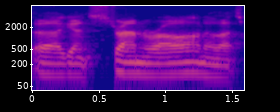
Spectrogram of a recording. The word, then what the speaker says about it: Stranraer: And this one here, so Stenhouse Muir, is it pronounced? Against Stranraer.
